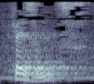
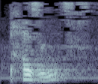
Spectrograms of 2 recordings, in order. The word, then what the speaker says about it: pheasants: That's pheasants, not peasants. It's important to make sure you pronounce the PH properly.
